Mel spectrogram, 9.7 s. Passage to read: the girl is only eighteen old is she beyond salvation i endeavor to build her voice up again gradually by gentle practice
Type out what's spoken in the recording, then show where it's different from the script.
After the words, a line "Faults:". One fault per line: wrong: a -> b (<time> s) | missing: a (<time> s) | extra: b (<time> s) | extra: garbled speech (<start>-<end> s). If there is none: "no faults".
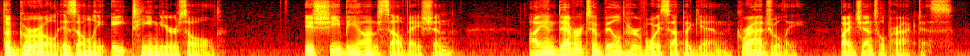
the girl is only eighteen years old is she beyond salvation i endeavor to build her voice up again gradually by gentle practice
Faults:
extra: years (1.6 s)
